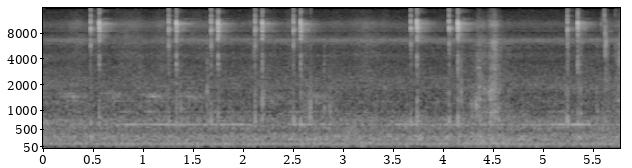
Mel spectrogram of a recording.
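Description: Sharp computer clicks, roughly a dozen crisp, irregular taps spaced through the stretch, faint and close over a low steady room hum.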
